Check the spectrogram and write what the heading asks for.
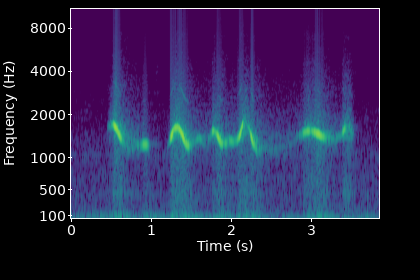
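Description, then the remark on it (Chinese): A bird call from a big tree, sounding like a human whistle imitating one: five or six bright warbling phrases with gliding, mid-high pitch, fairly steady in loudness and heard alone without any talking. “忽然，从大树上传来一声鸟叫”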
